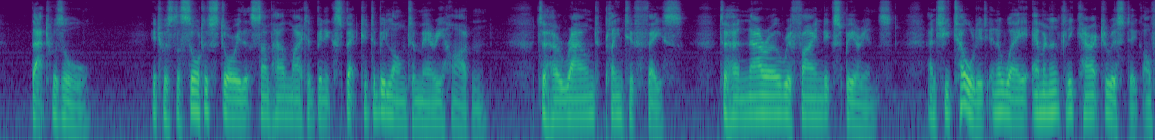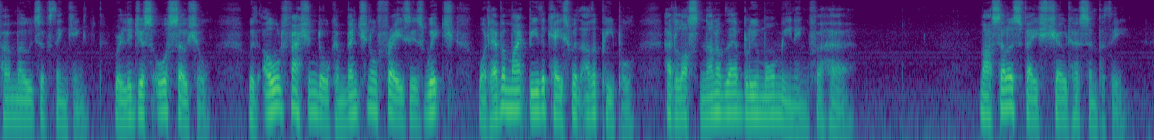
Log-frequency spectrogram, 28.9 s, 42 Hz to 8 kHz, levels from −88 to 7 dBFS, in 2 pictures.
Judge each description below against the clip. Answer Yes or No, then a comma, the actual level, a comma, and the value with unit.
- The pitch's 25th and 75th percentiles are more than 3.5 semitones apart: Yes, average, 4.4 semitones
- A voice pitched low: Yes, low, 105 Hz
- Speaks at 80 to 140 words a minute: No, average, 160 wpm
